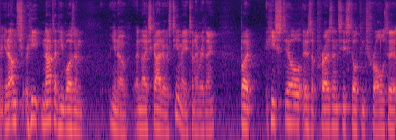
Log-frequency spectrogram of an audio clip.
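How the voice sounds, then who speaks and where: A man talks at a moderate pace with a Philadelphia accent. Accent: Philadelphia, noticeable. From Northeast Philadelphia. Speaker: baseball beat writer. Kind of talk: casual sports talk chat.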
